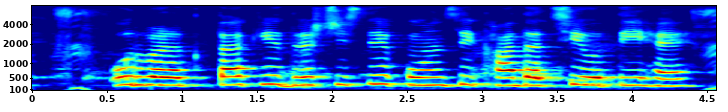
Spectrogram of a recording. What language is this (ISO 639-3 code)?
hin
